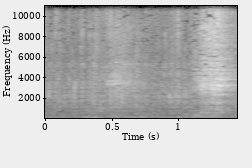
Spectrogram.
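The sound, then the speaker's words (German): A spoon stirs a cooking pot, scraping the bottom: a short, soft scrape followed by a louder, brighter scrape near the end, with no talk. “Also, ein bisschen rühren ist das A und O, damit du das unten immer ein bisschen hochkriegst.”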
